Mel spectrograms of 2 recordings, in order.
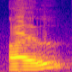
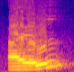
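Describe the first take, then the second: No difference in how they are said.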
